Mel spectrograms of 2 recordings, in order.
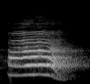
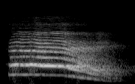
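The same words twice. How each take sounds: First: A tense, strained yell from the throat. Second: A light yell with an open throat.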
